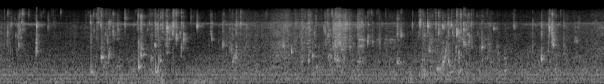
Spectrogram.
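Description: Red rubber rain boots sloshing and splashing in a tub of muddy water: a quick, irregular run of splashes and drips as the feet move up and down.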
